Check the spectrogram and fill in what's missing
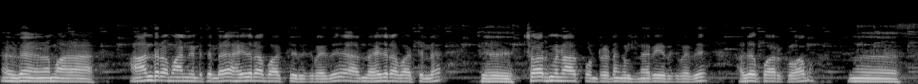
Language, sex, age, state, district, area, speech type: Tamil, male, 45-60, Tamil Nadu, Krishnagiri, rural, spontaneous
